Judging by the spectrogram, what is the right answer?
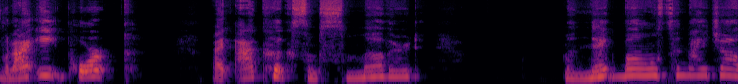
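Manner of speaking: soft, hushed half-whisper under the breath. Speaker addressing y'all catches themself half-whispering. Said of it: "Why am I whispering?".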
